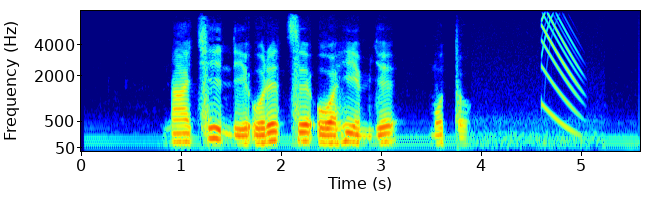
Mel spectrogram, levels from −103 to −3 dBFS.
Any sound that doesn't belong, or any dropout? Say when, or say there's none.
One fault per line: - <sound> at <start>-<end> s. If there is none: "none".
- chirp at 4.6-5.1 s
